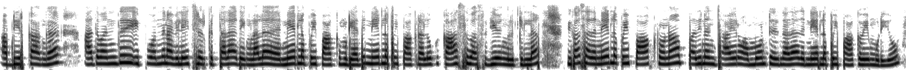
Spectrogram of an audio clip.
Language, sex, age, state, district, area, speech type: Tamil, female, 18-30, Tamil Nadu, Tiruvannamalai, rural, spontaneous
